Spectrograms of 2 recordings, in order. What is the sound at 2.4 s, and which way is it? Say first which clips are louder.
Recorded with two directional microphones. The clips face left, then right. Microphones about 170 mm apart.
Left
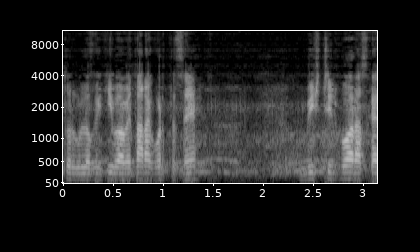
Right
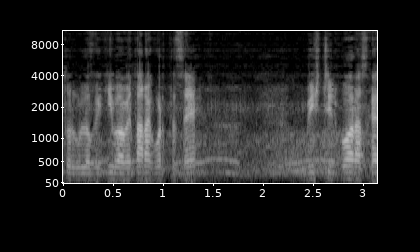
Speech: left 3 dB; 5° right (ahead or behind).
